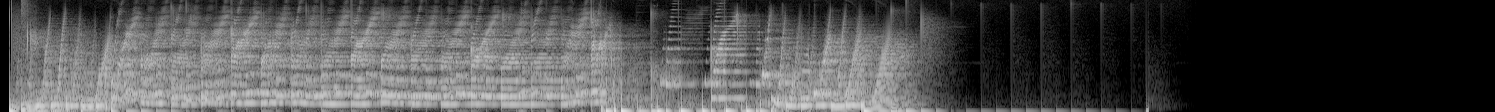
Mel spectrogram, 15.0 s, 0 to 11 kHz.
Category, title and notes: Sound effects > Electronic / Design
Optical Theremin 6 Osc Shaper Infiltrated-010
SFX, Machine, Crazy, Saw, Alien, Tone, Otherworldly, Loopable, Pulse, Experimental, Chaotic, Electro, DIY, Oscillator, EDM, Robot, Weird, Analog, IDM, Synth, Electronic, Theremin, Robotic, Mechanical, FX, strange, Gliltch, Noise, Impulse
